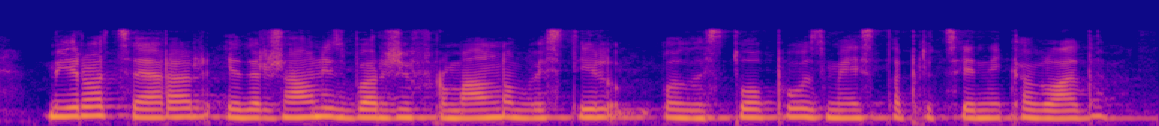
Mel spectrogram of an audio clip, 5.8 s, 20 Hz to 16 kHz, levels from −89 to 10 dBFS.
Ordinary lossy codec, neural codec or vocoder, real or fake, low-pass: none; codec, 16 kHz, 4 kbps, FreqCodec, larger model; fake; 7.2 kHz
